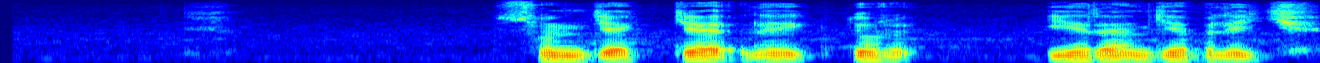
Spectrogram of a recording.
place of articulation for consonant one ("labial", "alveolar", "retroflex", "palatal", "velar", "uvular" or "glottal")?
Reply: alveolar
